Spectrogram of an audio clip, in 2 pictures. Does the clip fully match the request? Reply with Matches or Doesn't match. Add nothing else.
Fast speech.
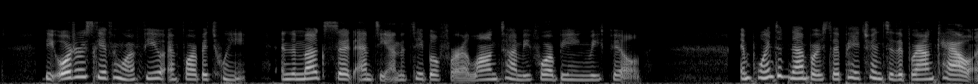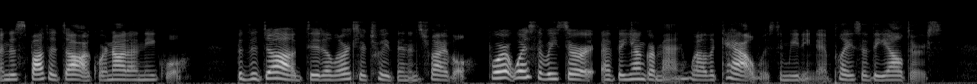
Matches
